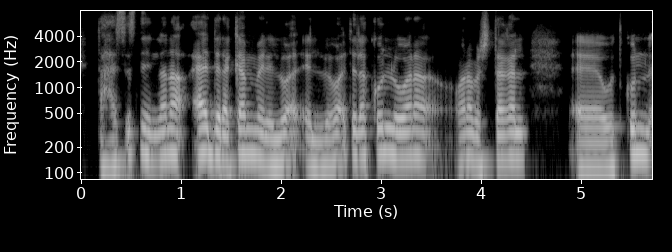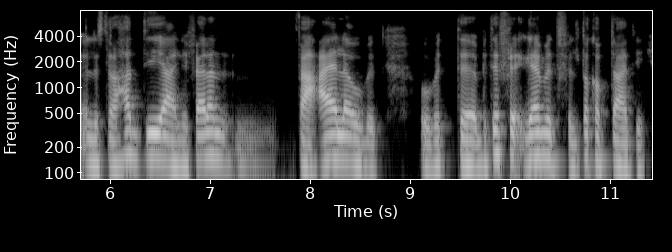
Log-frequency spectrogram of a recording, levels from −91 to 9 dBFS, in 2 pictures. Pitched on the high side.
No: low, 135 Hz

